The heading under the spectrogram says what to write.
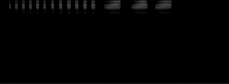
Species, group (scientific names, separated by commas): Neocallicrania selligera, Orthoptera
